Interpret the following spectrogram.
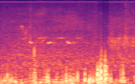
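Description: Wind buffeting the microphone: an uneven low rumble that comes and goes in gusts.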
